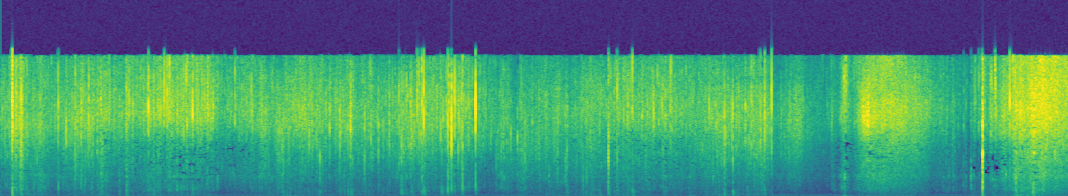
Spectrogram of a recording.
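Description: A heap of thin, dry wood shavings is pressed, crumpled and rubbed by white-gloved hands. The result is a bright, dense crackling and rustling, with many sharp little snaps over a soft, hissy bed.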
